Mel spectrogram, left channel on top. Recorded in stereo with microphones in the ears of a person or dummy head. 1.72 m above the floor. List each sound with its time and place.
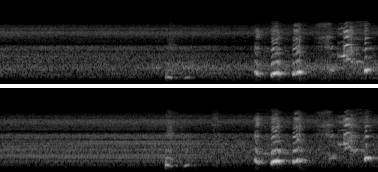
1.6 s laughter: 80° right, 0.7 m; by 3.7 s 20° left (ahead or behind), 1.5 m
